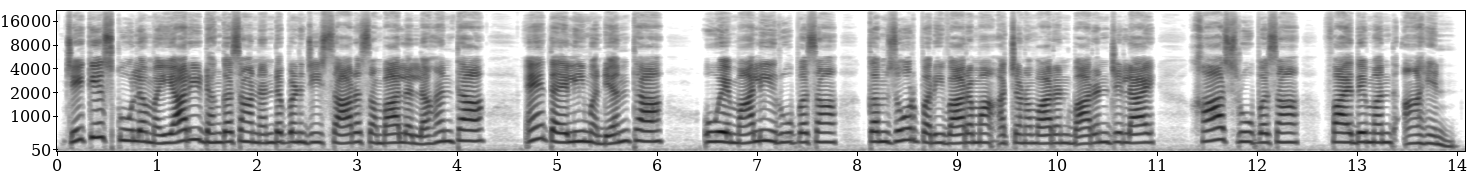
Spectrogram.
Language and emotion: Sindhi, neutral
